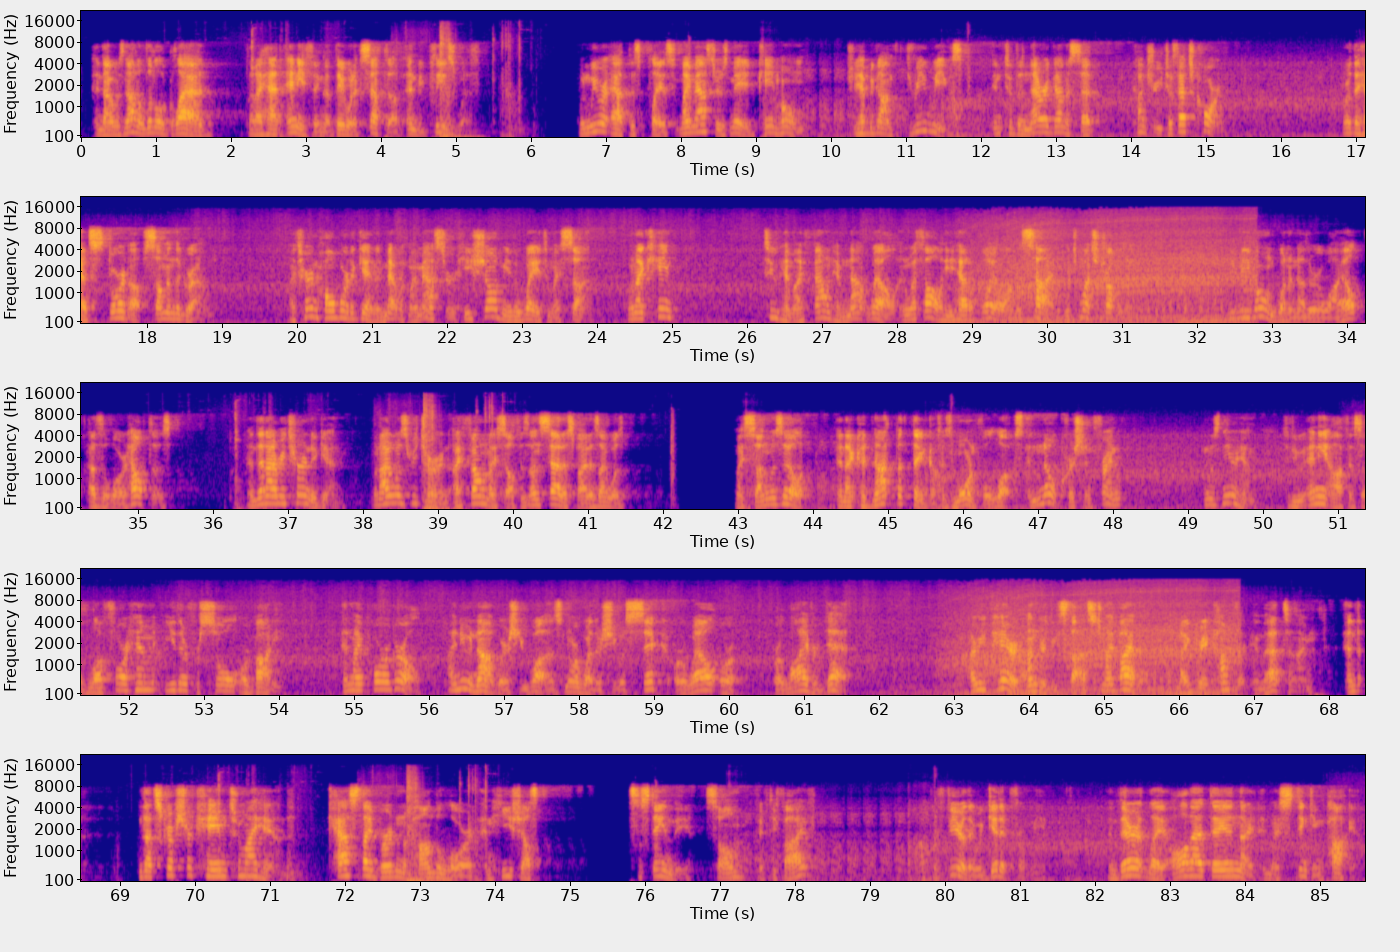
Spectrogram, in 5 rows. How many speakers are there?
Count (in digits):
1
